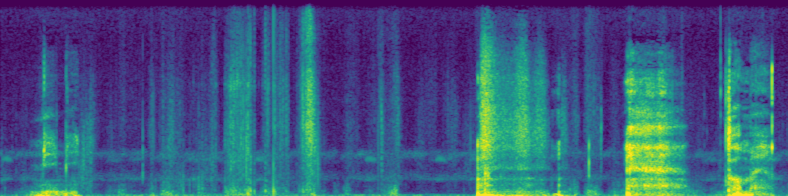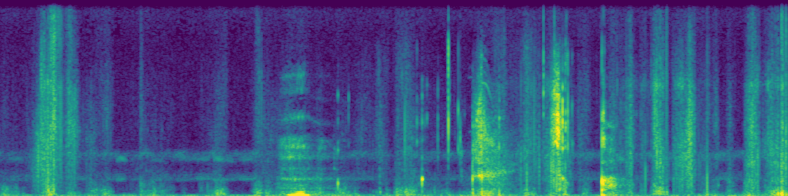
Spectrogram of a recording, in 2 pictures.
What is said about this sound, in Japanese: ちょっと噛んでみたいかね、噛んでみてもいい？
